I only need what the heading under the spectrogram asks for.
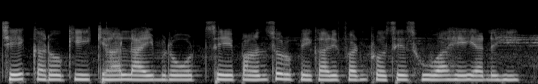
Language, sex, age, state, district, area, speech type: Hindi, female, 45-60, Madhya Pradesh, Bhopal, urban, read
